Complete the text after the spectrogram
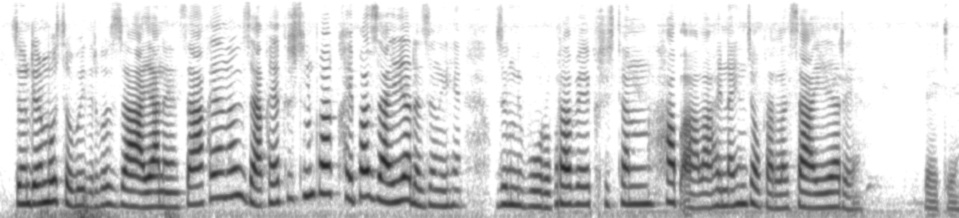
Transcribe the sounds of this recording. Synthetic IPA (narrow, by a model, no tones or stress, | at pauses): zɯŋdeɾmɔsɔbijdeɾkʰɯzajanezakʰajanɯzakʰajakʰɾistʰanpʰakʰajpʰazajiaɾɯzɯŋiɦi | zɯŋnibɔɾɔpʰaɾabekʰɾistʰanhapʰa̰laɦajnahinzawpʰɾalazajiaɾe | za̰jtʰḛ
